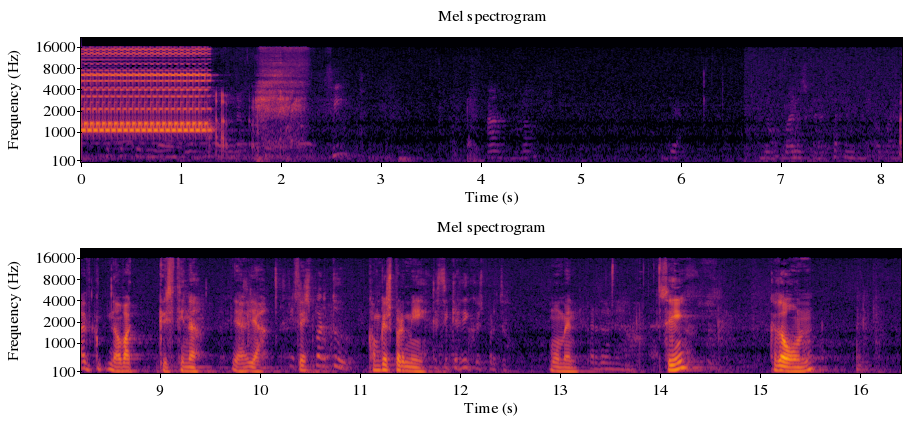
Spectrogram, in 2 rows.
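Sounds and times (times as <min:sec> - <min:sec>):
loud bright telephone ring: 0:00.0 - 0:01.4
speech: 0:08.2 - 0:14.5, 0:15.1 - 0:15.7.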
